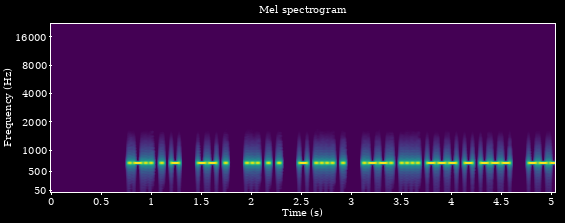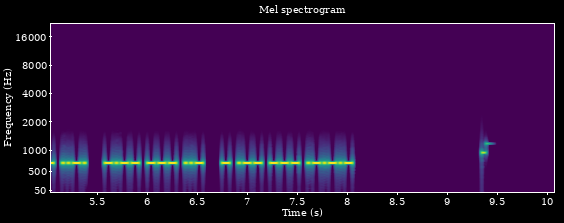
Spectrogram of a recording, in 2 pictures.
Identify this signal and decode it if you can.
Morse code, heard as a keyed tone, about 44 wpm, 700 Hz. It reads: LET ME SEE THE PHOTO OF YOU TWO.
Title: Sentences from Top 1200 Words 45wpm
